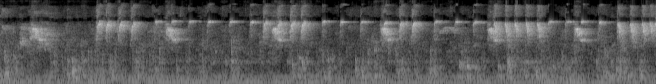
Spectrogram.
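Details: Cucak kinoi singing a fast run of very high, sharp chirps and twittering notes in quick bursts, several per second, with short gaps and a faint low hum behind.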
